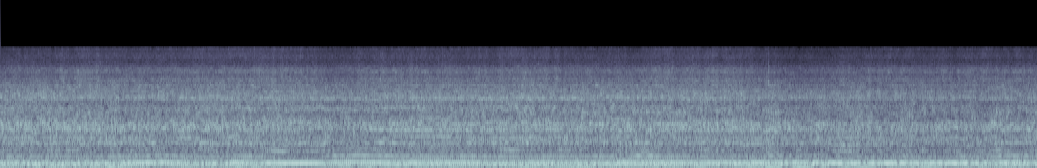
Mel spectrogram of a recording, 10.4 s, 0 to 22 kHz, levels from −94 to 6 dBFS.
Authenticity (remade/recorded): remade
